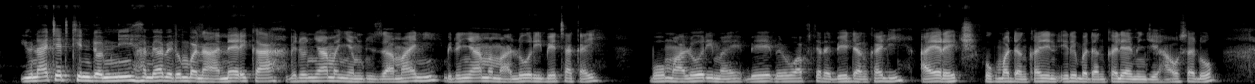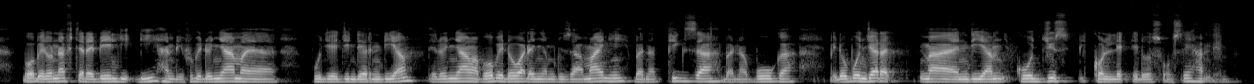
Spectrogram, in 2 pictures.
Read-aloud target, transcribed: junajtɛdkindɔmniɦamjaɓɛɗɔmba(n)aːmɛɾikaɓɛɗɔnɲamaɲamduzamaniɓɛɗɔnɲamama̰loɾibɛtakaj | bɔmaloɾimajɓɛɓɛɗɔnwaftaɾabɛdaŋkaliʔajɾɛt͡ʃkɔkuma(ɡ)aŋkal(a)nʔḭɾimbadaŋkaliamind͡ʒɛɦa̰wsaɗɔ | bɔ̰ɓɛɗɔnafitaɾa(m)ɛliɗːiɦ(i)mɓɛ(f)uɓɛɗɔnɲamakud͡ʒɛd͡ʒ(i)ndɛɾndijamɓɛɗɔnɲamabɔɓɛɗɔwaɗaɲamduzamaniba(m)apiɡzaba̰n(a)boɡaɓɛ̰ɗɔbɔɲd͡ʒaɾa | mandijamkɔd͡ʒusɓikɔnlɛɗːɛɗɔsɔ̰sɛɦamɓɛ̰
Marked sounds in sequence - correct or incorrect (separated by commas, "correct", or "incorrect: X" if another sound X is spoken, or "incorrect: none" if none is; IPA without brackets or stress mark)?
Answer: correct, incorrect: d, incorrect: i, incorrect: b, incorrect: a, correct, correct, incorrect: n, correct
